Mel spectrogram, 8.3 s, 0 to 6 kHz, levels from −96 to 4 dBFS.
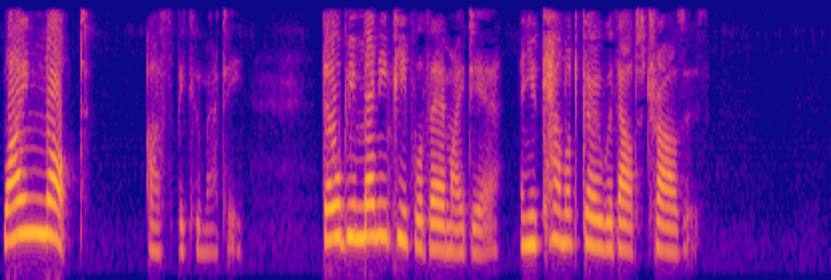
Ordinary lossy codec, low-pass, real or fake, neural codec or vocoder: MP3, 48 kbps; 5.4 kHz; real; none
